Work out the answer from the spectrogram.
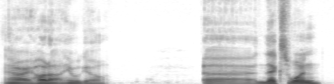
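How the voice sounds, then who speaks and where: A man's voice: low voice, unhurried, clear, resonant tone, dry recording, studio quality. A man hosting a casual podcast, laughing as he reads listener emails aloud. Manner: laughing, animated, reads emails in funny voices. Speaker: podcast host.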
